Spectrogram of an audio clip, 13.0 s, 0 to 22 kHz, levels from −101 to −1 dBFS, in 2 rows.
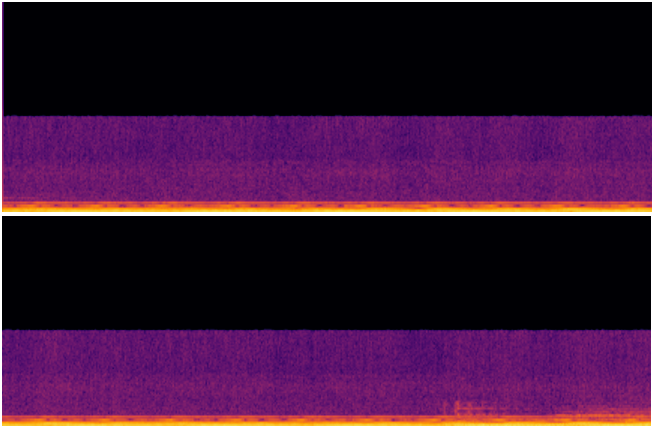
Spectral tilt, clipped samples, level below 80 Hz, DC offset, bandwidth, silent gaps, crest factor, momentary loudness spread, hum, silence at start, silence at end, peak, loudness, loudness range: -12 dB/octave; under 0.1%; -58 dBFS; under 0.1%; 1.5 kHz; none; 10 dB; 3 LU; none; 0 s; 0 s; -6 dBFS; -18 LUFS; 1 LU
